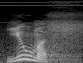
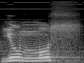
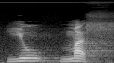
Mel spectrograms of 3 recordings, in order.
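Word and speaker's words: humus: let's have a look on the second one you must I already informed you it is not you moose because mu s you try to pronounce it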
